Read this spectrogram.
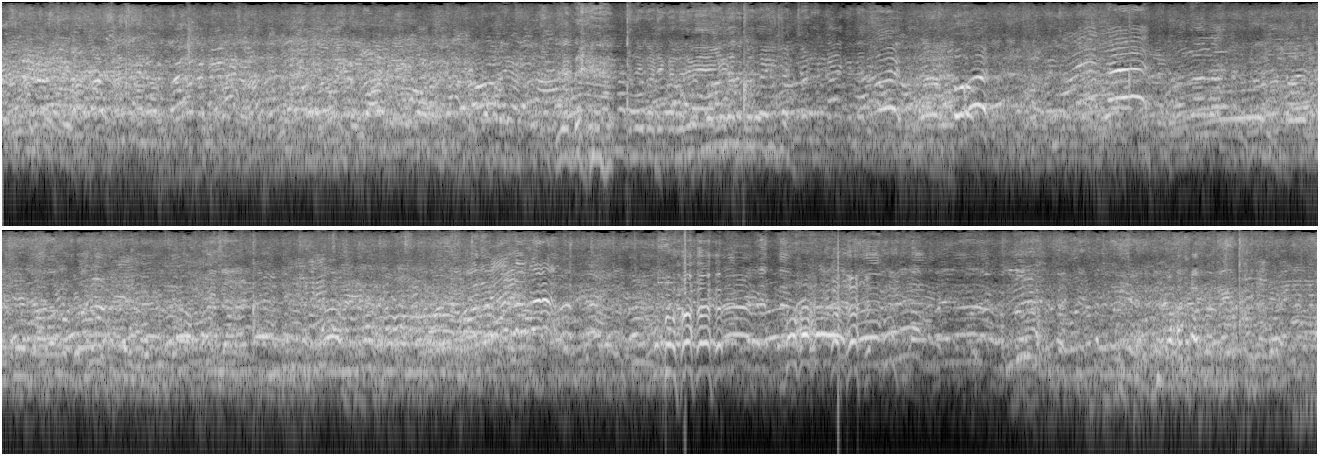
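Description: A crowd of men talks and shouts loudly all around, close by.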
